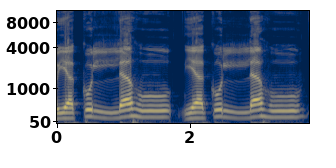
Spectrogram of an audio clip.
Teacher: يَكُنْ لَهُ اس میں نون سائلنٹ ہو جائے گا، ختم ہو جائے گا کیونکہ یہاں پہ ادغام ہے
